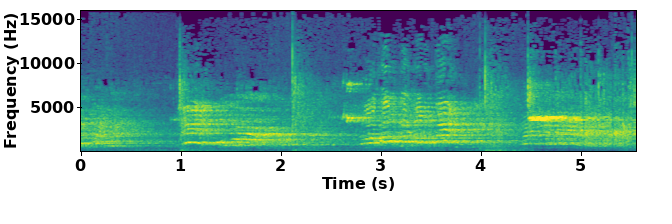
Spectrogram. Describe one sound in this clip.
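A volleyball is struck with sharp smacks that echo through a large gym.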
